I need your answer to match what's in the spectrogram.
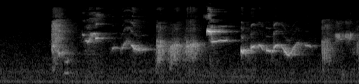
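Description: A budgerigar chatters in quick electronic-sounding chirps, squeaks and warbles, imitating a robot's beeps.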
